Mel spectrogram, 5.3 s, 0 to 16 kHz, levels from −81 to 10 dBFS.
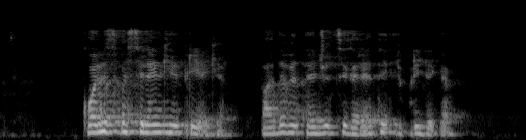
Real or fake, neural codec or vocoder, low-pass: fake; codec, 16 kHz, 8 kbps, FreqCodec, smaller model; 7.2 kHz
